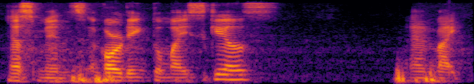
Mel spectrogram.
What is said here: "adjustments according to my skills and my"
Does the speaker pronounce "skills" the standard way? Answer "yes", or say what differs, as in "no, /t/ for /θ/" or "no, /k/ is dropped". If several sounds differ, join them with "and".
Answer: no, /s/ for /z/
